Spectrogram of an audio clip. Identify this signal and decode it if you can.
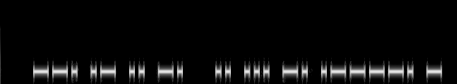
Morse code, heard as a keyed tone, about 25 wpm, 600 Hz. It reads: GAIN ISN'T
